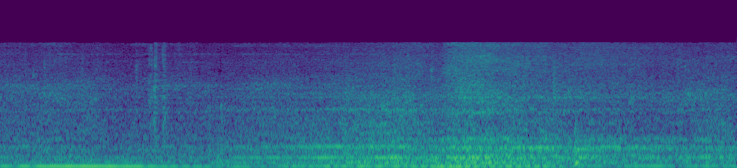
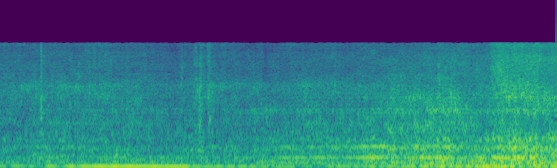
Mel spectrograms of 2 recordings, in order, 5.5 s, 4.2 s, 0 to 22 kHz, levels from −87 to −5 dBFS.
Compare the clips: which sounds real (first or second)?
first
